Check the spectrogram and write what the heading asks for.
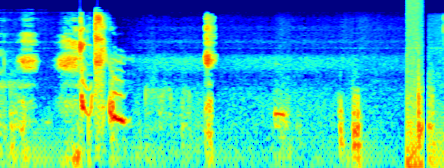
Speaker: I really have to sneeze. Excuse me. I know my sneezes are really childish.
